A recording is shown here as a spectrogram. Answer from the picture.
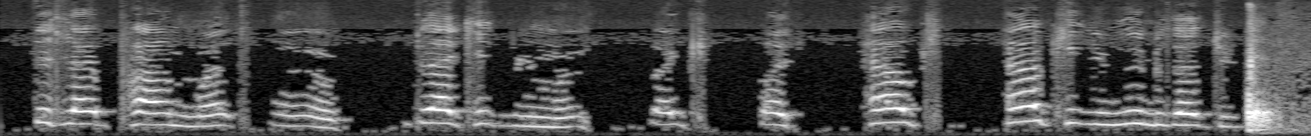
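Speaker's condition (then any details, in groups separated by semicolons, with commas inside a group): Cerebral palsy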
